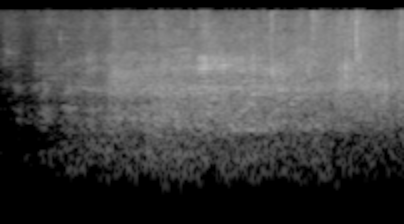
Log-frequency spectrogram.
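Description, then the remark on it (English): A crowd breaks into applause that swells within the first second and holds steady as a dense, continuous wash of clapping, with some scattered laughter mixed in. “I don't know what y'all clapping for.”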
